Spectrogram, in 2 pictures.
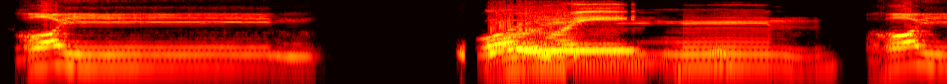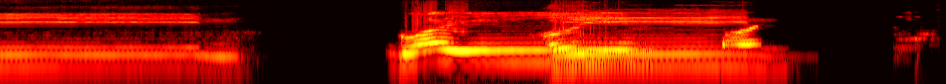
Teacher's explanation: গইনটা সহজ কণ্ঠনালীর শেষ থেকে খ এর মত করে তবে তিন আলিফ টান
